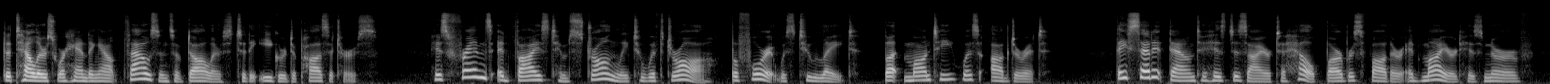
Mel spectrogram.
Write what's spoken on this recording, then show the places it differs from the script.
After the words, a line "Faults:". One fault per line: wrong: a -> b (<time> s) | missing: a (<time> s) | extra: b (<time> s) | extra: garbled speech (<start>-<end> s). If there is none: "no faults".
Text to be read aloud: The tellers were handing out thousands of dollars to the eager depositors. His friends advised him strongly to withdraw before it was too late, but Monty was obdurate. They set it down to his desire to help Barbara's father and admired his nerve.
The tellers were handing out thousands of dollars to the eager depositors. His friends advised him strongly to withdraw before it was too late, but Monty was obdurate. They set it down to his desire to help Barbara's father admired his nerve.
Faults:
missing: and (14.0 s)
